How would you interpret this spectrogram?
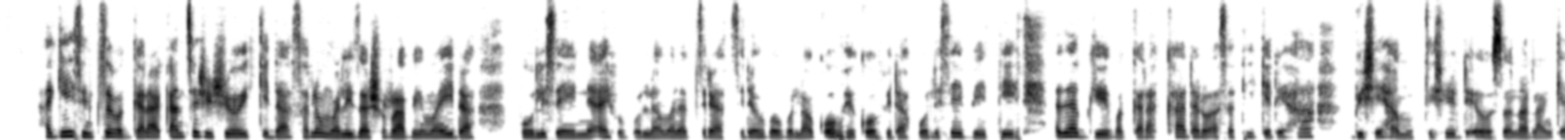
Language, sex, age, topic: Gamo, female, 25-35, government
